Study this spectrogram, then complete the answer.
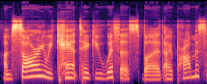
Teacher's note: can't will sound like can you won't say the t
